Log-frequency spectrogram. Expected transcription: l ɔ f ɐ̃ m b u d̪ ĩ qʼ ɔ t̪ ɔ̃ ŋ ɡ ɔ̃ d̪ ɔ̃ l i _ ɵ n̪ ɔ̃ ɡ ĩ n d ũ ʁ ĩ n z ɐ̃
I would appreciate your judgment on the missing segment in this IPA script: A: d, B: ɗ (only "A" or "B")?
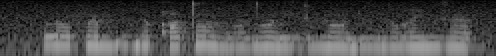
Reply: A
